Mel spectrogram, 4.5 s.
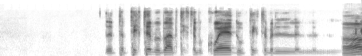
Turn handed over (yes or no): yes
